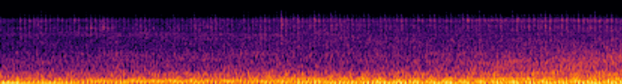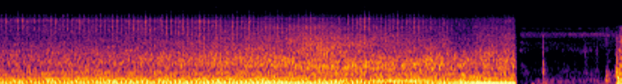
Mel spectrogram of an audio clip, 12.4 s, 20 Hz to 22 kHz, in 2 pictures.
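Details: Push mower, oil checked and cover refitted, before a tune-up; its Champion RC12YX plug and dirty, oily air filter were still untouched, as the mower had been tipped the wrong way. Steady, even drone at constant speed, smooth low beat, no misses or surges; healthy.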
